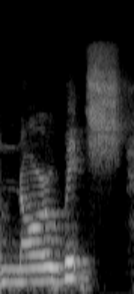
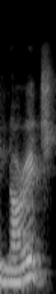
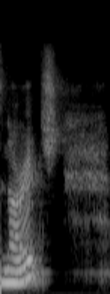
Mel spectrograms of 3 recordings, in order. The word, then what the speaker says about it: Norwich: word here is not norwich which a lot of people are doing so um but there's actually norwich uh there's no w in that pronunciation so it's norwich um so coming to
